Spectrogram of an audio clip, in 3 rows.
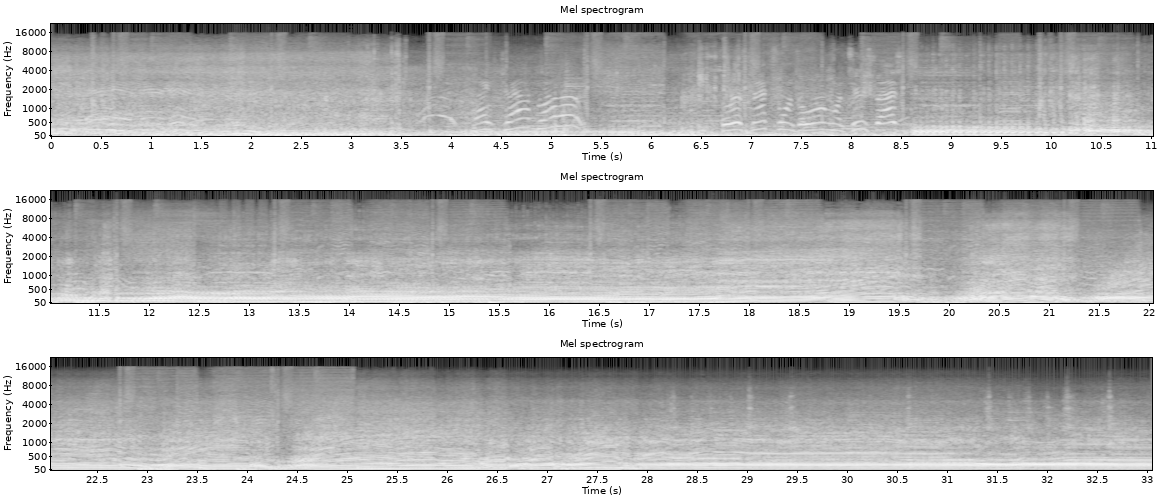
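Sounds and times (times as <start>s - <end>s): mud and water splashing: 0.0s - 3.7s
atv engine revving: 0.0s - 33.0s.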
